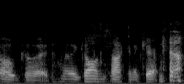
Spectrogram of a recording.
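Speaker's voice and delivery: normal talking voice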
